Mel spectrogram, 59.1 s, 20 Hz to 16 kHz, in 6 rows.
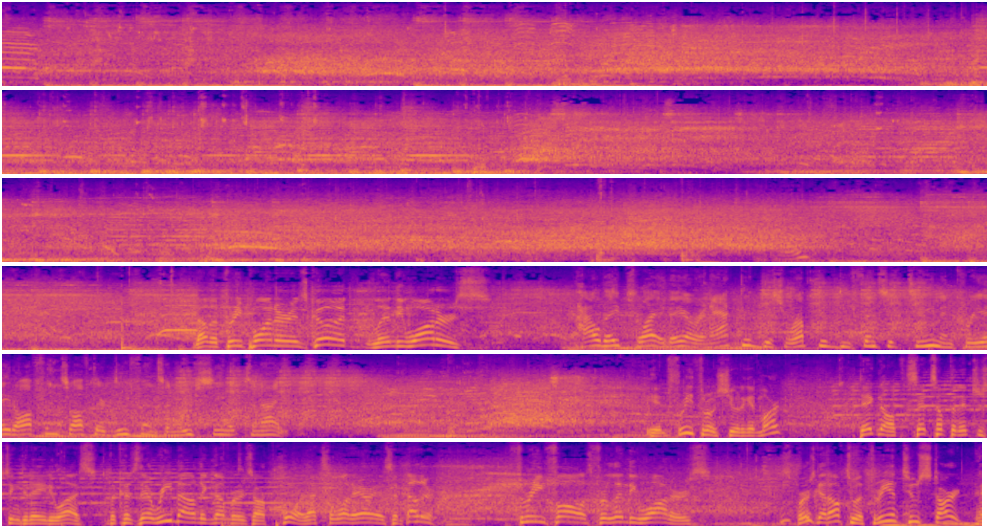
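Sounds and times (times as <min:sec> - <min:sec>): crowd din: 0:00.0 - 0:59.0
basketball bouncing on court: 0:14.4 - 0:15.1, 0:25.6 - 0:27.1, 0:30.6 - 0:31.1.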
